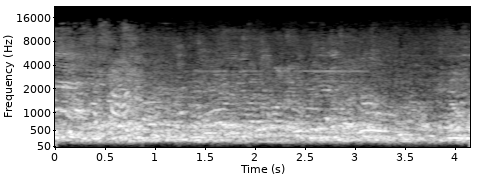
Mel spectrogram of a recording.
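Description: Chatter of several people talking at once in a room, with overlapping voices and no single clear speaker.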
